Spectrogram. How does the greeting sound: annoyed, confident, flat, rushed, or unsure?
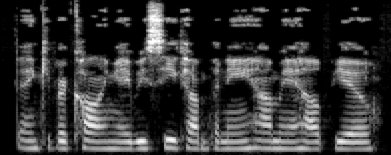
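flat. It is read in a flat monotone. "If we read it in a monotone, it falls flat"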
